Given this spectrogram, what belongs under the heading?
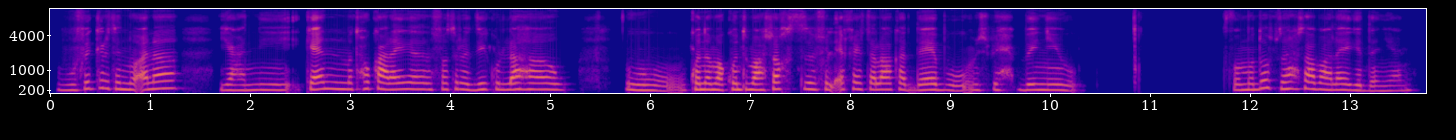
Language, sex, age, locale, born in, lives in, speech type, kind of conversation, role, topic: Arabic, female, 20-24, ar-EG, Egypt, Portugal, conversation, podcast, guest, بتعمل إيه لما حد يخيب أملك؟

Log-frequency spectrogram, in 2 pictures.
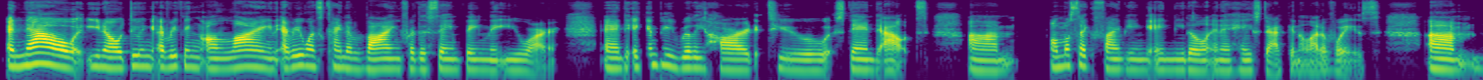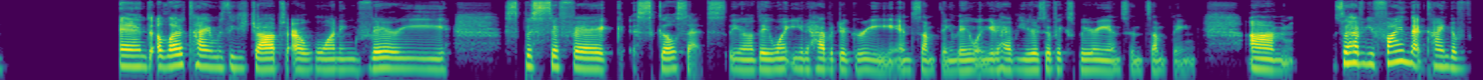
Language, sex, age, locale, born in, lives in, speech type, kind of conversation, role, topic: English, female, 40-44, en-US, United States, United States, conversation, advice, advisor, How can I move forward in my career?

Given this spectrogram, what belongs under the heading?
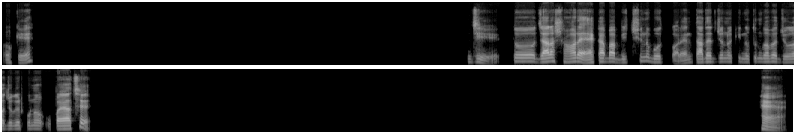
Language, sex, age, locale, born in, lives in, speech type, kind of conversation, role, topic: Bengali, male, 20-24, bn-BD, Bangladesh, Bangladesh, read, expert-assistant, asker, শহুরে জীবনের সুবিধা ও অসুবিধা: শহরের দ্রুত সম্প্রসারণ আমাদের সামাজিক বন্ধন কিভাবে প্রভাবিত করছে?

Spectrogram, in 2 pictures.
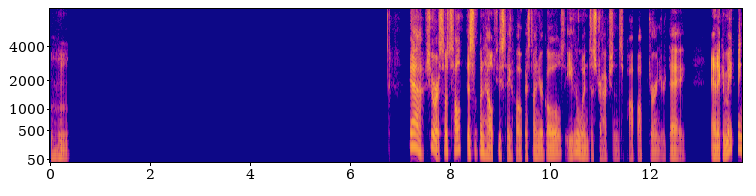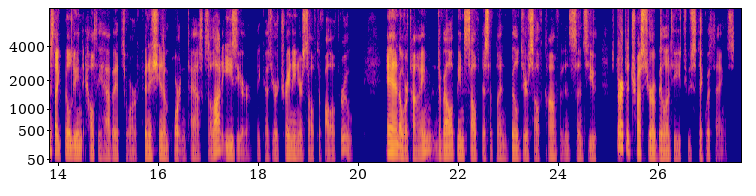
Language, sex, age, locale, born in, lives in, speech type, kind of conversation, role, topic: English, male, 45-49, en-US, United States, United States, read, expert-assistant, expert, What are the benefits of practicing self-discipline?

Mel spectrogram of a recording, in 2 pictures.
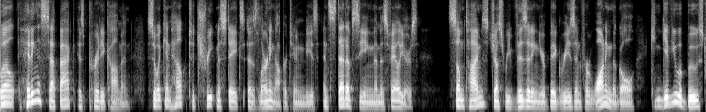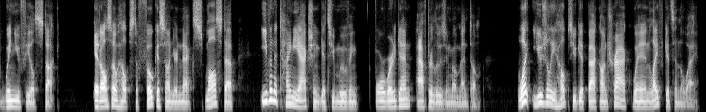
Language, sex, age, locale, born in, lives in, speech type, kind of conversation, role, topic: English, male, 40-44, en-US, United States, United States, read, expert-assistant, expert, How can setting goals help you achieve success?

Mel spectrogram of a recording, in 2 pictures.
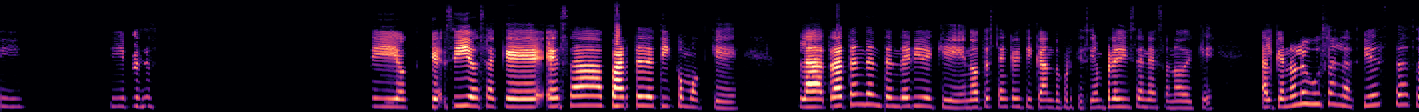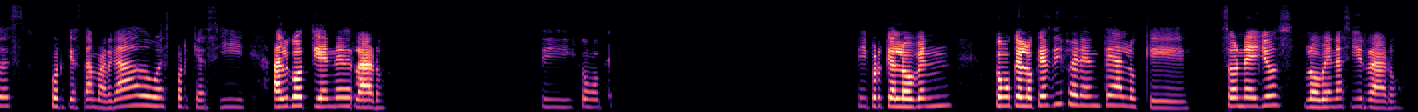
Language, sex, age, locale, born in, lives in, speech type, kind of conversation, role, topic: Spanish, female, 25-29, es-MX, Mexico, Mexico, conversation, unstructured, none, ¿Hay algo de ti que sientas que nadie entiende?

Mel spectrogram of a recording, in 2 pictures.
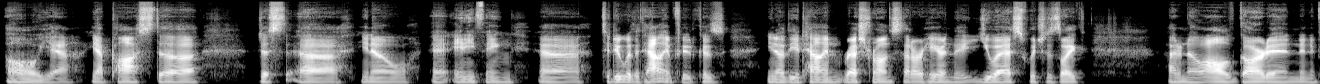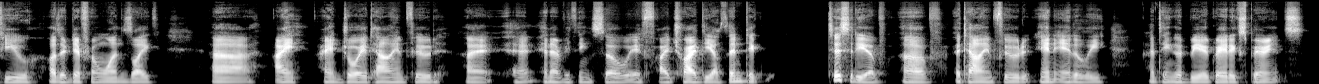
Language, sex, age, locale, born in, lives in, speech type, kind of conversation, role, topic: English, male, 30-34, en-US, United States, United States, conversation, podcast, guest, How does exploring new foods enhance your travel experiences and connections with local culture?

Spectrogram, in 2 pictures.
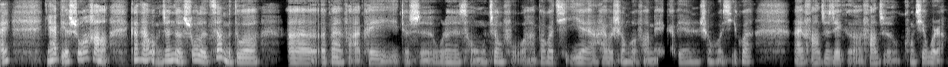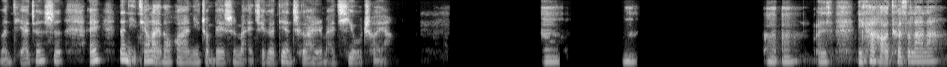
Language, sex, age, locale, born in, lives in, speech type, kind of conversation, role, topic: Chinese, female, 50-54, zh-CN, China, United States, conversation, unstructured, none, 你怎么看待空气污染问题？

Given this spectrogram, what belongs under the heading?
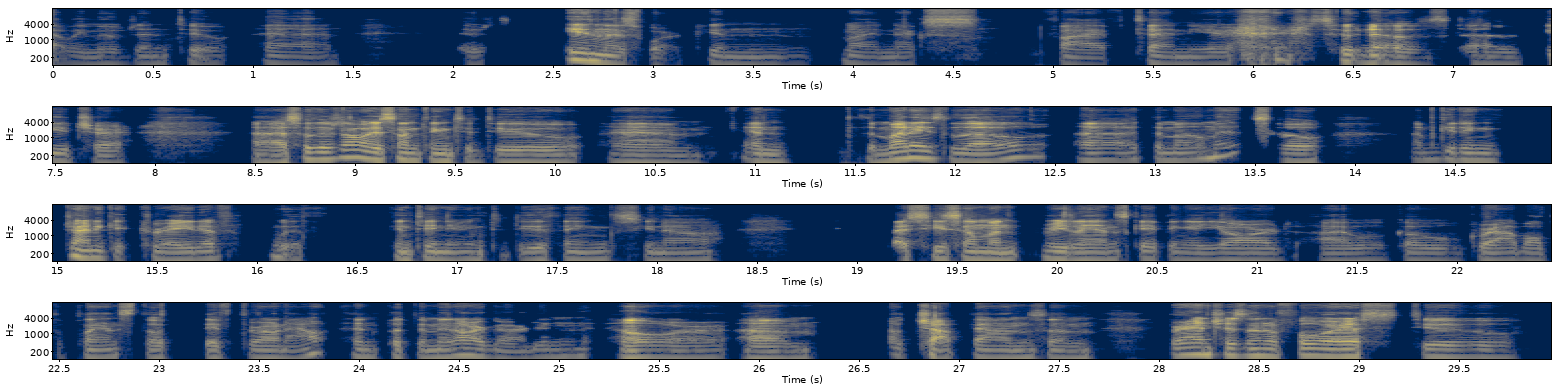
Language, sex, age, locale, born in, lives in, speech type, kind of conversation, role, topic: English, male, 35-39, en-US, United States, United States, conversation, advice, user, How can I appreciate small daily moments with my spouse?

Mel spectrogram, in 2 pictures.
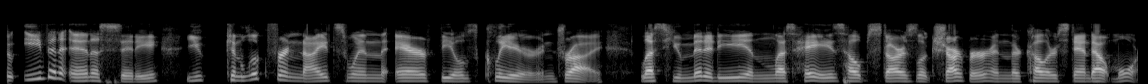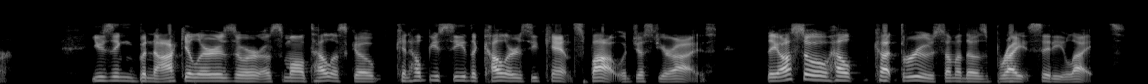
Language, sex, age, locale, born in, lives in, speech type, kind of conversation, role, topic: English, male, 20-24, en-US, United States, United States, read, expert-assistant, expert, Why do stars twinkle at night?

